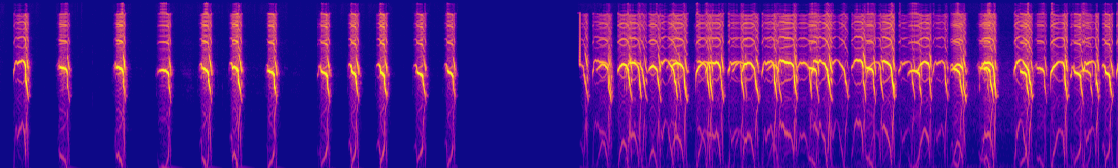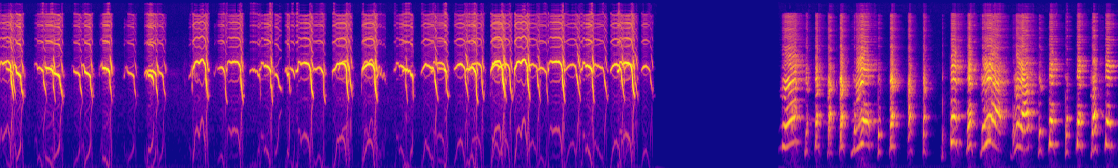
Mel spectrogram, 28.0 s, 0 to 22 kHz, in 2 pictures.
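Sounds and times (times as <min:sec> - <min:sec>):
bird chirping: 0:00.2 - 0:05.8, 0:07.2 - 0:22.2.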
